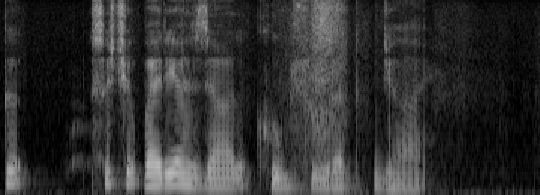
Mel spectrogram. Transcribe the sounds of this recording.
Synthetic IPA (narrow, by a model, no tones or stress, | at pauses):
ɨ | sɨt͡ʃʰpɐɾijɐɦzʲjaːd̪kʰuːbsuːɾɐt̪d͡ʒaːj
